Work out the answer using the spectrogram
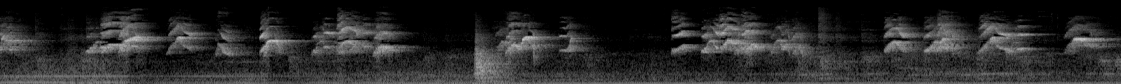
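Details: Several cockatiels singing: bursts of harmonic, squawky chirps and short whistles in quick clusters, with a brief pause near the middle, over a faint low hum.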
